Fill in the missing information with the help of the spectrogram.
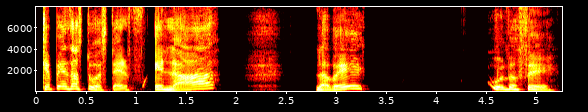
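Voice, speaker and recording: A man's voice: high-pitched, big pitch swings, slow, no room sound, studio quality. A man teaching a Spanish lesson to an online group, reading quiz questions aloud and switching often between Spanish and English, repeating his affirmations. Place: online class, talking to students.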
